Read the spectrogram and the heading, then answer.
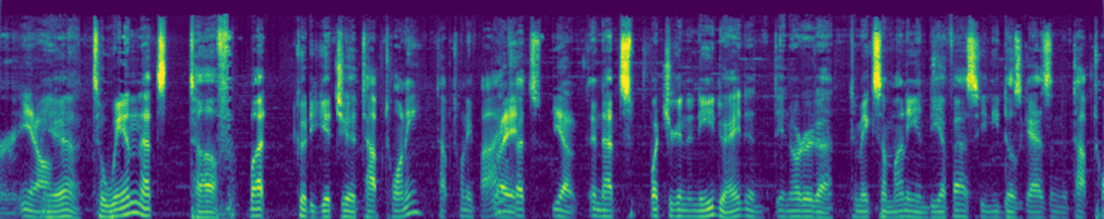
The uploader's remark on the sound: we broadcast live from the Dakota Magic Hotel & Casino in the Dakota Nation Sports Book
